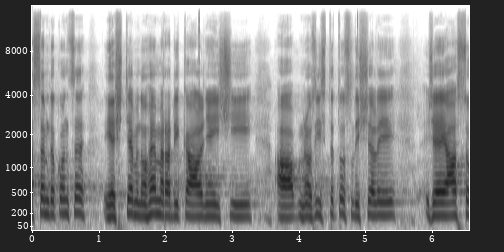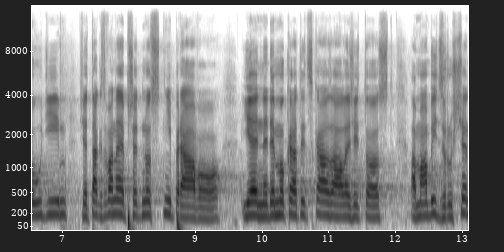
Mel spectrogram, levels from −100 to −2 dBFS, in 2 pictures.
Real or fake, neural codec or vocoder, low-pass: real; none; 14.4 kHz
